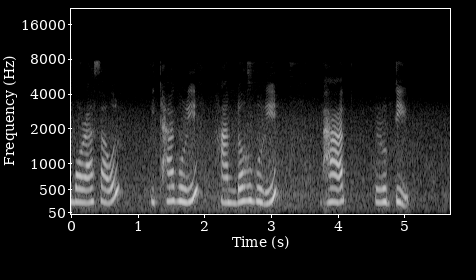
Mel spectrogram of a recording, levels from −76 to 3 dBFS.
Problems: none marked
